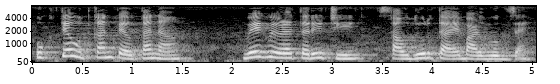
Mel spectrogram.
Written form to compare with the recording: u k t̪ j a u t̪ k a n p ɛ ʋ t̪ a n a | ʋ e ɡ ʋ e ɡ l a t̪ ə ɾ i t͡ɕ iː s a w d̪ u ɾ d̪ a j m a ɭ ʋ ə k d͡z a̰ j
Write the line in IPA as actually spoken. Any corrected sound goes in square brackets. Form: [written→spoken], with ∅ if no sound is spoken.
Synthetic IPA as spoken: u k t̪ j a u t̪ k a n p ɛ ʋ t̪ a n a | ʋ e ɡ ʋ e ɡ [l→ɭ] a t̪ ə ɾ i t͡ɕ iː s a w d̪ u ɾ [d̪→t̪] a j [m→b] a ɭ ʋ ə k d͡z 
